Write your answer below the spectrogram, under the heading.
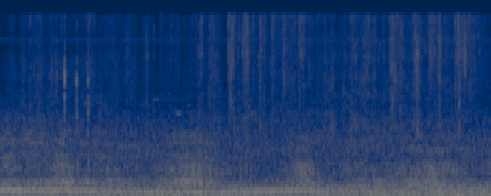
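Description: Two dogs scuffling and moving about in grass: light rustling and scattered ticks of paws and leaves, over a steady low mechanical hum.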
